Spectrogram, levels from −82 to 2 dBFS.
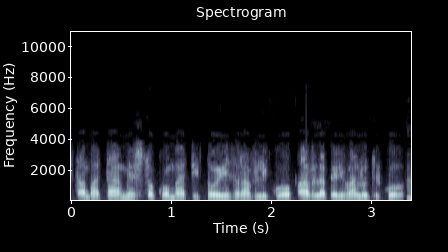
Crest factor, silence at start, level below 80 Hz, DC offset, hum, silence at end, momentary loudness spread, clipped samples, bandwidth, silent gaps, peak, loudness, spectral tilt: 18 dB; 0.05 s; -64 dBFS; under 0.1%; none; 0 s; 4 LU; under 0.1%; 4 kHz; none; 0 dBFS; -19 LUFS; -9 dB/octave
